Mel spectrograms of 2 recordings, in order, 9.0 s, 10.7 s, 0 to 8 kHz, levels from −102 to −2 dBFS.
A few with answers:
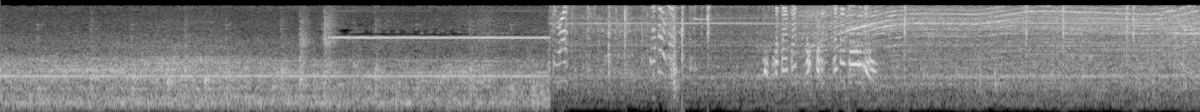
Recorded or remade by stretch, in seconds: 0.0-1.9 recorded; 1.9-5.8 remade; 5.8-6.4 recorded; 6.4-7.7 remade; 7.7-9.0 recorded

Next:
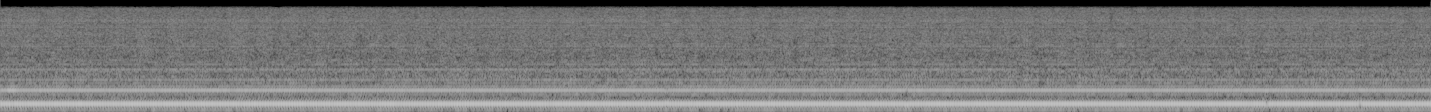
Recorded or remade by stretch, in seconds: 0.0-10.7 recorded

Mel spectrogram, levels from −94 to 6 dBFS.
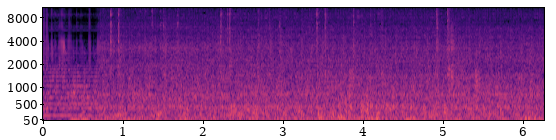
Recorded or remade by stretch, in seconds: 0.0-0.7 remade; 0.7-6.3 recorded

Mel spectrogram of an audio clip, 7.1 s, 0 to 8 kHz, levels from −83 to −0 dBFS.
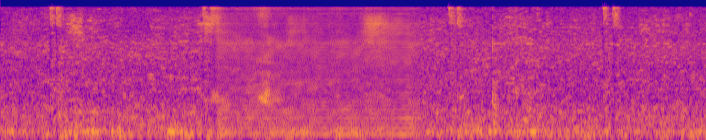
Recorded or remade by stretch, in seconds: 0.0-2.1 recorded; 2.1-4.2 remade; 4.2-7.1 recorded

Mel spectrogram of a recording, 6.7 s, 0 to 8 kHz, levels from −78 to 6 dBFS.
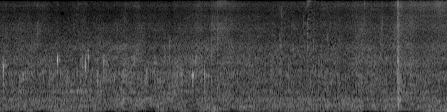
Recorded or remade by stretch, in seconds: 0.0-0.8 remade; 0.8-1.4 recorded; 1.4-4.0 remade; 4.0-5.0 recorded; 5.0-6.7 remade

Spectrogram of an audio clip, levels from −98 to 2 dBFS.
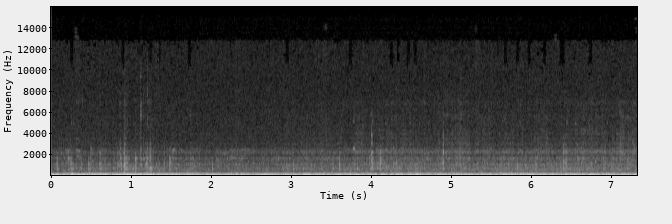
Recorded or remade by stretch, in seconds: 0.0-1.8 recorded; 1.8-5.9 remade; 5.9-7.3 recorded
